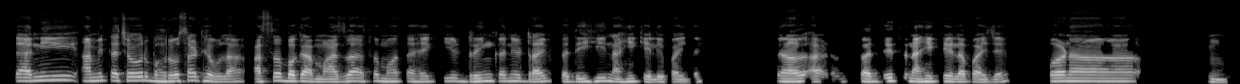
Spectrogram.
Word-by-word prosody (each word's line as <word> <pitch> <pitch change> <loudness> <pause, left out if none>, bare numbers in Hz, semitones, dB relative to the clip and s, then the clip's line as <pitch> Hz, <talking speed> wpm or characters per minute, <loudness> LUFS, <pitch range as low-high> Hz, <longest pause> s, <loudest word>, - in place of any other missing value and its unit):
त्यांनी 190 +5 +1
आम्ही 160 +3 0
त्याच्यावर 175 +1 +1
भरोसा 150 +5 +1
ठेवला. 130 -4 -1 0.2
असं 155 +6 -1
बघा 150 -2 +4
माझं 120 +2 -1
असं 140 +3 -5
मत 140 +1 -3
आहे, 130 0 -2
की 145 +2 -7
ड्रिंक 150 +3 0
आणि 150 +1 0
ड्राइव्ह 135 0 -1
कधीही 130 +4 0
नाही 125 +3 0
केली 120 -2 +1
पाहिजे. 110 +2 -4 0.8
अ - - +5 0.3
अ - - 0 0.4
कधीच 135 +4 +2
नाही 135 -1 +5
केलं 125 -3 +3
पाहिजे. 115 +3 -1 0.4
पण 150 +1 +4
अ - - +4 1.4
हं. 110 -2 -3
140 Hz, 135 wpm, -22 LUFS, 125-155 Hz, 1.4 s, अ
